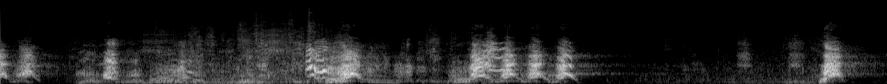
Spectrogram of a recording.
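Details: Siberian Husky doing zoomies in the snow, letting out bursts of excited barks and yips in quick clusters, pausing, then a final loud bark; energetic play vocalizing outdoors.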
